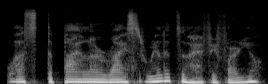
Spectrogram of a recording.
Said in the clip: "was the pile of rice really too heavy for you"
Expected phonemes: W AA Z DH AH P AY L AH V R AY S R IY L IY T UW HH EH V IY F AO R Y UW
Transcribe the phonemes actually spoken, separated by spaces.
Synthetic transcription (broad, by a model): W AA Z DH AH P AY L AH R R AY S R IY L IY T UW HH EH P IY F AO R Y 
